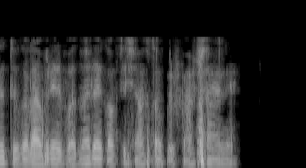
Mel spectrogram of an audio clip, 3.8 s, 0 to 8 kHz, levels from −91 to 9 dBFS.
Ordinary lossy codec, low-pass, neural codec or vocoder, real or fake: AAC, 16 kbps; 7.2 kHz; none; real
